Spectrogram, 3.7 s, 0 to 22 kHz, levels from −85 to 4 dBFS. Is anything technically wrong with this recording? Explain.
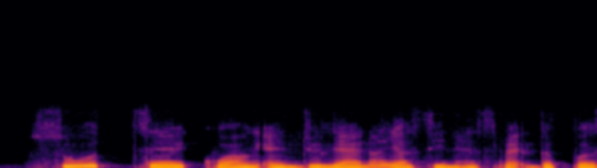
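Yes. There are four short concealed packet losses, at 1.78, 2.33, 3.12 and 3.68 s. Each time about 20 ms of the call arrived too late, so the receiver extended the preceding sound and blended back, leaving a brief smear or wobble, with the call's 8 kHz bandwidth limit throughout.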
